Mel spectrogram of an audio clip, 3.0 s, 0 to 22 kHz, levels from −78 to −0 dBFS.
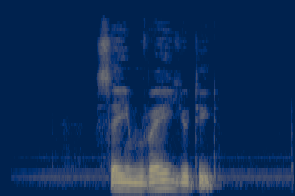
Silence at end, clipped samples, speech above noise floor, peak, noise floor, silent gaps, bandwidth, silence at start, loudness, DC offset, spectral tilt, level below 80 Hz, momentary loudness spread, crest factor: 0.75 s; under 0.1%; 30 dB; -22 dBFS; -66 dBFS; none; 16 kHz; 1 s; -36 LUFS; under 0.1%; -5 dB/octave; -82 dBFS; 14 LU; 18 dB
